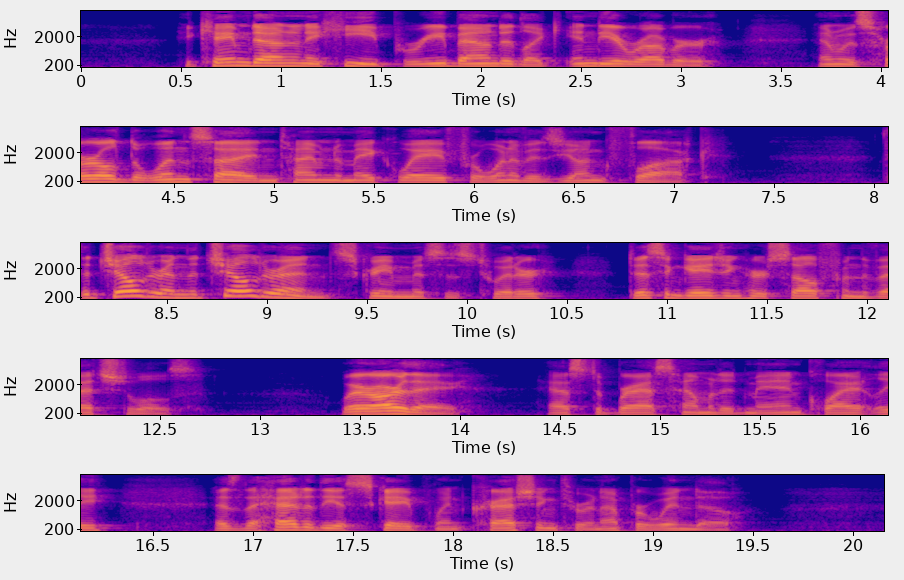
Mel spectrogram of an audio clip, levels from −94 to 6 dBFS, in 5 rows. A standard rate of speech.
Yes: average, 180 wpm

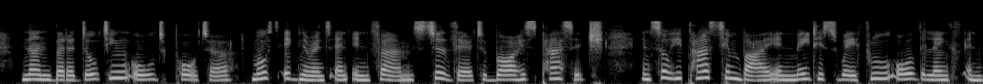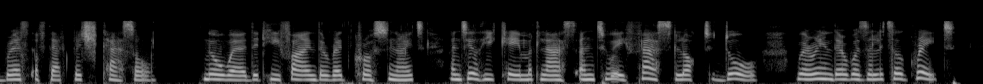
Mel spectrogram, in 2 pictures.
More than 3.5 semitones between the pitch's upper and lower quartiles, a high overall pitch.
No: narrow, 2.4 semitones; high, 225 Hz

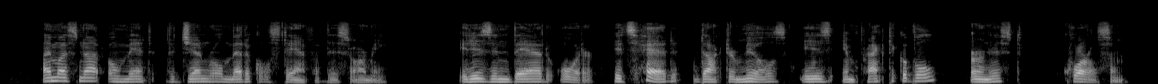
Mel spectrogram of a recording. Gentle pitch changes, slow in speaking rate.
Yes: narrow, 2.1 semitones; slow, 125 wpm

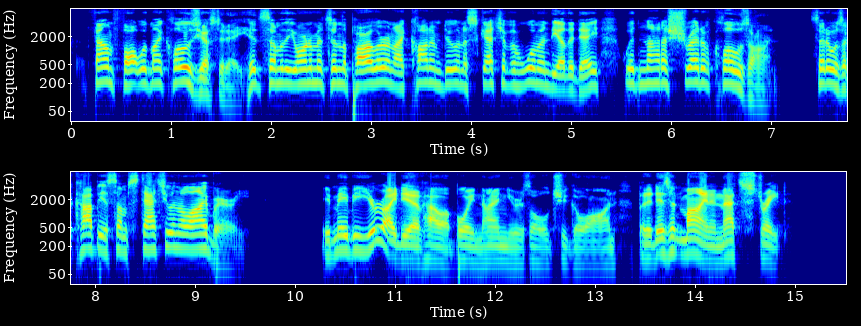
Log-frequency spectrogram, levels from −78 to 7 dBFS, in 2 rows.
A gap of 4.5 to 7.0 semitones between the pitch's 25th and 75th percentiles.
Yes: wide, 5.5 semitones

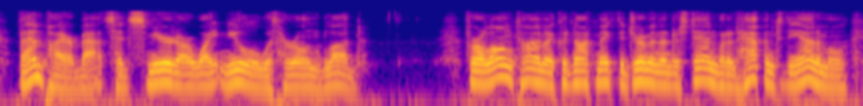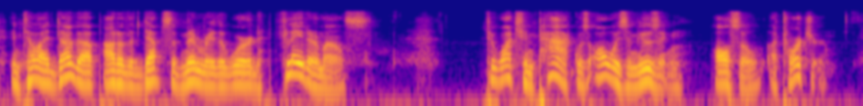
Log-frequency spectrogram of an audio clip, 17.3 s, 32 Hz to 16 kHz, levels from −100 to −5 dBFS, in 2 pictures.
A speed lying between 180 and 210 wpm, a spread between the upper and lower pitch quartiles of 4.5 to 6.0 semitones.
Yes: average, 185 wpm; average, 4.8 semitones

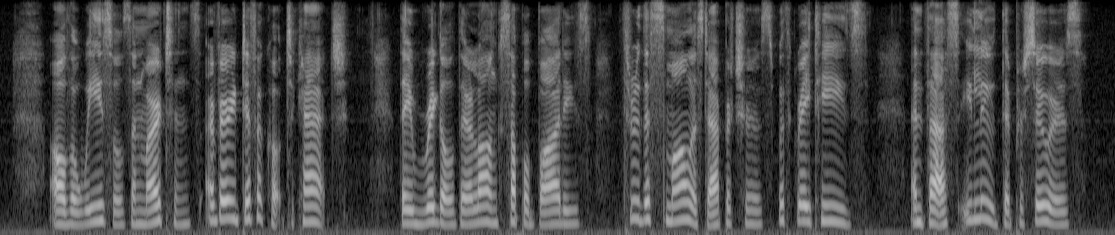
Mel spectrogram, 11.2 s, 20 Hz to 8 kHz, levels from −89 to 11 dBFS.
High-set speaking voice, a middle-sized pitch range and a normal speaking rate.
No: medium, 180 Hz; average, 3.6 semitones; average, 150 wpm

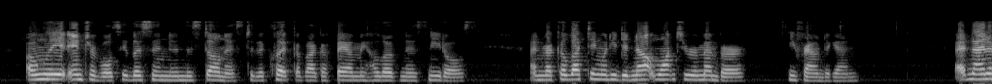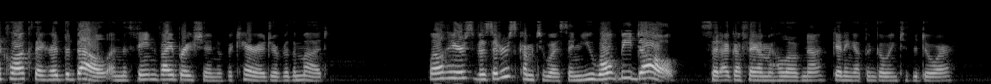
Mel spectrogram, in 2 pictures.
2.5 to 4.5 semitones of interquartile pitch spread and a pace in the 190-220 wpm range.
Yes: average, 3.4 semitones; average, 195 wpm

